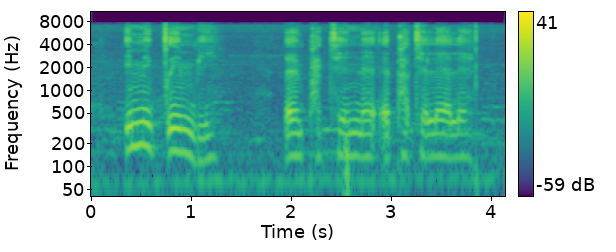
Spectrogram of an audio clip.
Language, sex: Xhosa, male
